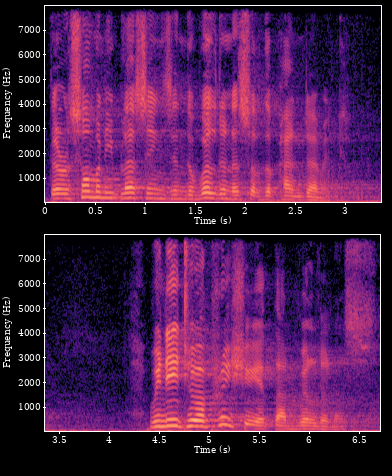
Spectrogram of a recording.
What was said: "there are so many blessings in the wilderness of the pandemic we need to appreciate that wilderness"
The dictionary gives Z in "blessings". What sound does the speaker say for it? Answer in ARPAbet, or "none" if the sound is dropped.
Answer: Z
